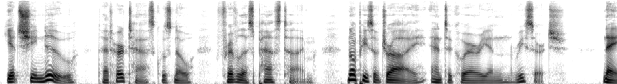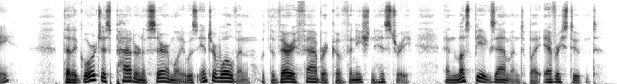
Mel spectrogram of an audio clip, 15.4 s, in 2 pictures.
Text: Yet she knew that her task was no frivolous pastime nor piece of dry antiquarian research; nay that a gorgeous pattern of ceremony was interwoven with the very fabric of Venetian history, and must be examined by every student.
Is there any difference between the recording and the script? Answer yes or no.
no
